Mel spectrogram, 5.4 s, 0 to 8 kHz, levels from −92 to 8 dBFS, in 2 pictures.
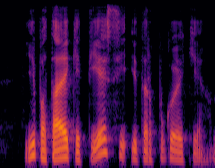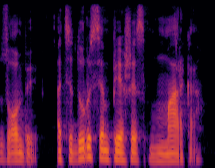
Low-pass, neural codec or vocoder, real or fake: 7.2 kHz; none; real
